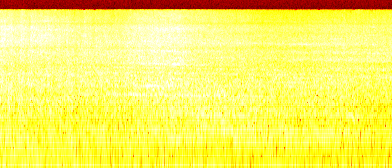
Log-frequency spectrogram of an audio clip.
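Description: A diesel locomotive engine drones loudly as it passes.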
